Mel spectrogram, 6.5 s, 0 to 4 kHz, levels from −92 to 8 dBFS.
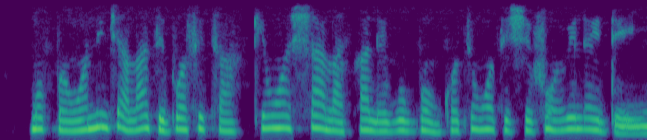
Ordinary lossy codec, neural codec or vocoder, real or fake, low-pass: none; none; real; 3.6 kHz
